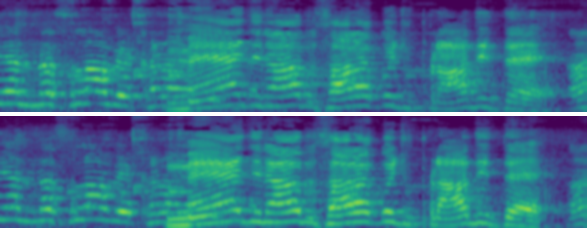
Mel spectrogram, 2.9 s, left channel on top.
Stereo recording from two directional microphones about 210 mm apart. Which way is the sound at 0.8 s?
45° right (ahead or behind).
